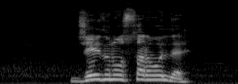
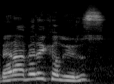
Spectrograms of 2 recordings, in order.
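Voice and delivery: ordinary talk

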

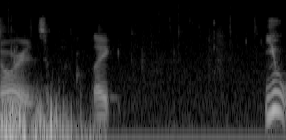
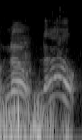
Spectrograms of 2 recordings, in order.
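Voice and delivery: panicked shout; 14 semitones higher than usual. Real, not acted. Game loss, rising panic.

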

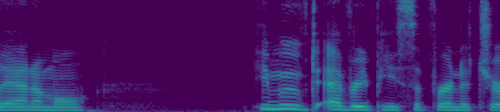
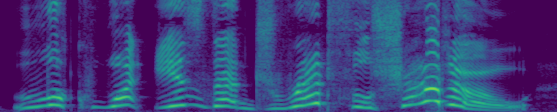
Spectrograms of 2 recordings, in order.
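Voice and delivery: frightened cry; 12 semitones higher, 15 dB louder, slower than usual. A narrator's reading. Sister terrified by the shadow.

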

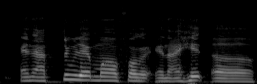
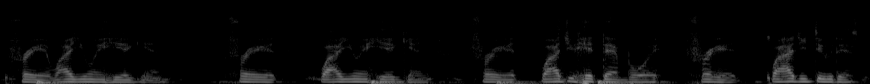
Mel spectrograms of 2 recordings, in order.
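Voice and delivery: lower, softer, slow tired scold; weary principal; 6 semitones lower, 8 dB quieter than usual. Retold or imitated. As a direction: sigh it out like a fed-up principal. Principal scolding student again.

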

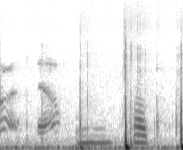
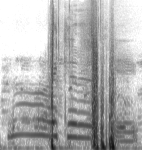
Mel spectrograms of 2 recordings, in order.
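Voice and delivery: panicked cry; 5 semitones higher, 9 dB louder, slower than usual. Pretend. Being chased in game.

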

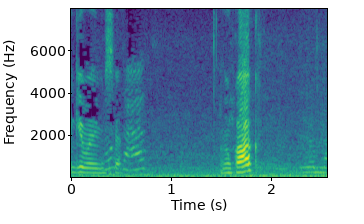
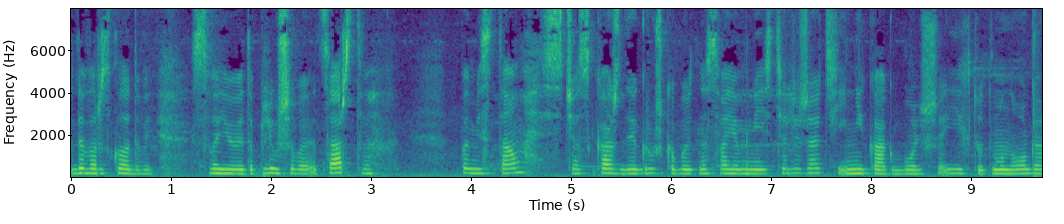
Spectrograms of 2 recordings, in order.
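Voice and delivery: quiet bedtime voice; 10 dB quieter than usual. Real, not acted. Putting the kids to bed.

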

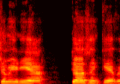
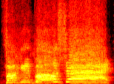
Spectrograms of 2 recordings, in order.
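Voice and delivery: much higher, much louder, slow outburst; slow furious shout; 7 semitones higher, 12 dB louder, slower than usual. Real, not acted. Streamer after spilling his drink, slow furious roar. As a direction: roar it out slowly in rage.

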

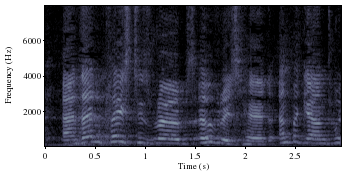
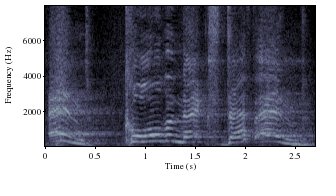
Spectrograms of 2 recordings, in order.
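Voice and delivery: slow, loud and higher court cry; usher's call; 6 semitones higher, 4 dB louder, slower than usual. Acted. Usher shouting for the next defendant, slow and loud. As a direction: bellow it down the courtroom.

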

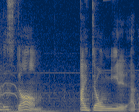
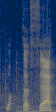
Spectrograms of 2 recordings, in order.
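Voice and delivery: ordinary talk, nothing marked

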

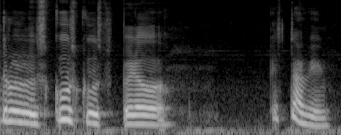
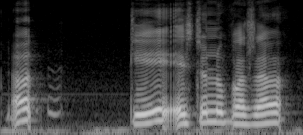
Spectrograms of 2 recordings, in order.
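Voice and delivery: ordinary delivery

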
